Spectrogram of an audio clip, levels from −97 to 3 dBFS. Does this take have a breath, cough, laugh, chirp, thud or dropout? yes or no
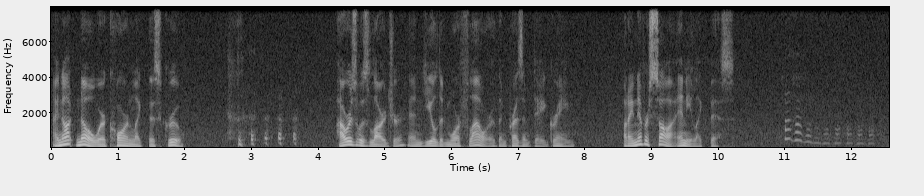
yes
